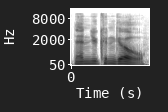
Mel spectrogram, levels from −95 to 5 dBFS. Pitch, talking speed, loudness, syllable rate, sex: 125 Hz, 245 wpm, -16 LUFS, 4.6 syllables/s, male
